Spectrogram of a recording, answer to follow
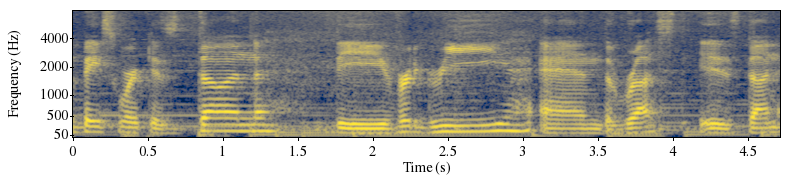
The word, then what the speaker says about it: verdigris: Now we're gonna take Siltec green and paint some verdigris. I know it's pronounced verdigris. I just like to say verdigris.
